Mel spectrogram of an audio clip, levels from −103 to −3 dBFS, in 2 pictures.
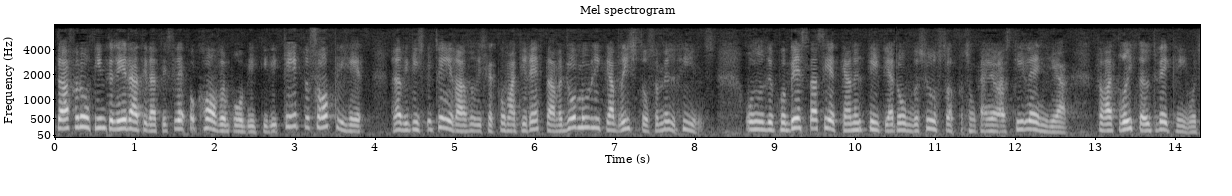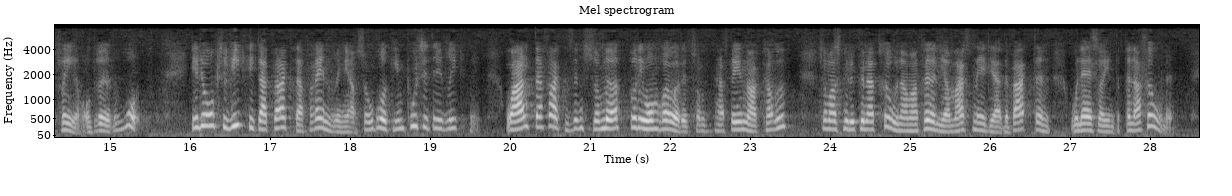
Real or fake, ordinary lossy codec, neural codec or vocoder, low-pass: fake; AAC, 32 kbps; codec, 16 kHz, 1.1 kbps, Voila-Tokenizer; 7.2 kHz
